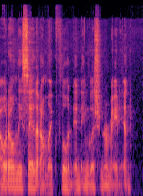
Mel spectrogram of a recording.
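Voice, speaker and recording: Someone speaks with an American accent in a very clean recording with a silent background. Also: man. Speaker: vtuber streamer. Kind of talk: casual livestream, reading vocabulary aloud. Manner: halting, many fillers.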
